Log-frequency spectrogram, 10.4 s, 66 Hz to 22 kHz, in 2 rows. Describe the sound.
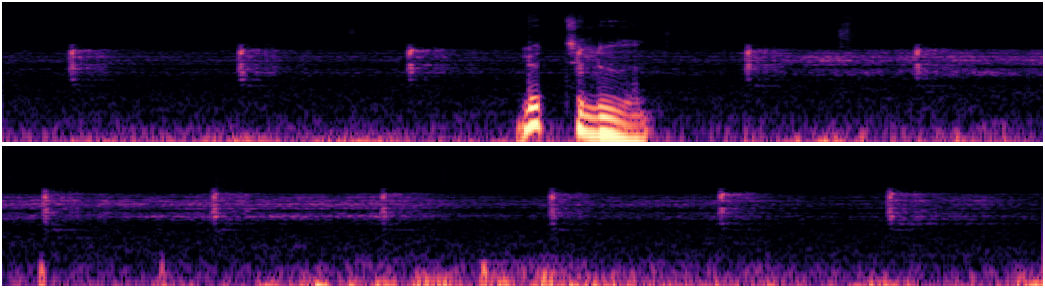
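A musicians' metronome ticks at a steady, moderate pace, broadcast from large loudspeakers on street corners across Leningrad in 1942. Each click is sharp and evenly spaced over a low background hum, with a brief spoken phrase near the start.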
